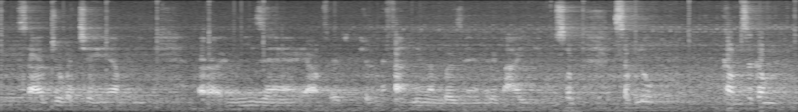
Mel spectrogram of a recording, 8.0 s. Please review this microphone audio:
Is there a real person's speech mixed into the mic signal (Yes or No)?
No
